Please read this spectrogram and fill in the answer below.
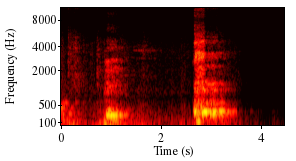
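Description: Two short, loud vocal sounds from a person's voice, like grunts or clipped words, one about a second in and a longer one near the end; then the sound cuts off to dead silence.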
